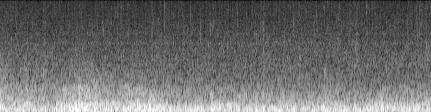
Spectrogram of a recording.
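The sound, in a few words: storm weather at sea in ship simulator video game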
